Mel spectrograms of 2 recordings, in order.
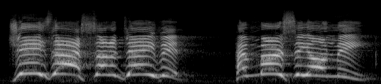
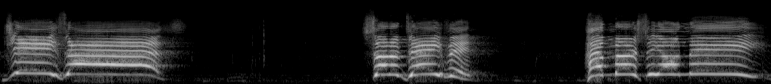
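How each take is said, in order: First: It is said at a softer volume. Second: It is said at a louder volume.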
